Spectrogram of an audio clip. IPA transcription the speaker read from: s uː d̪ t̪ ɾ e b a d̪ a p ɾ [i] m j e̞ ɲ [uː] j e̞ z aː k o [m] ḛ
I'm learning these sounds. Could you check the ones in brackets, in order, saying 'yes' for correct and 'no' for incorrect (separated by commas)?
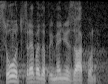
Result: yes, no, no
